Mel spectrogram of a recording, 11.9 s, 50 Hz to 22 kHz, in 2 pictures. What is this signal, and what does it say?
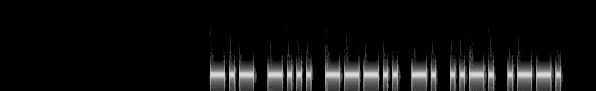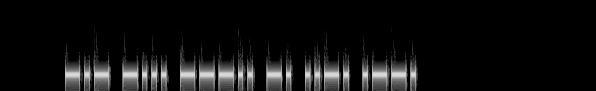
Morse code, heard as a keyed tone, about 25 wpm, 700 Hz. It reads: KB8NFP KB8NFP
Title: USA Call Signs - 6 Characters - Repeated 2x - 25wpm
